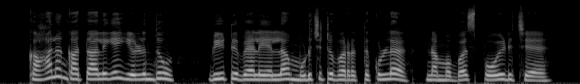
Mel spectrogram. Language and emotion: Tamil, sad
